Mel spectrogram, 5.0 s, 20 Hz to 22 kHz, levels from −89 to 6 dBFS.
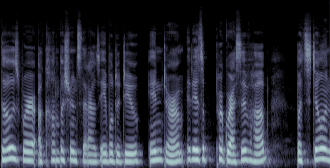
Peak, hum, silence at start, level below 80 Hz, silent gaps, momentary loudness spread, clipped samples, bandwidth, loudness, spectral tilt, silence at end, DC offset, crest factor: -6 dBFS; none; 0 s; -64 dBFS; none; 5 LU; under 0.1%; 12 kHz; -22 LUFS; -6 dB/octave; 0 s; under 0.1%; 14 dB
